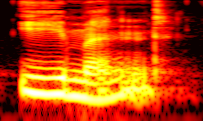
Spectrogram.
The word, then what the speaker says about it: Emond: There were a couple more who applied or disqualified or opted out, but we selected Robert Emond, E-M-O-N-D, Emond is how he pronounces his last name, and he is retired, so I, you know, maybe we'll find a new substitute or alternate liaison for 60 Plus.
